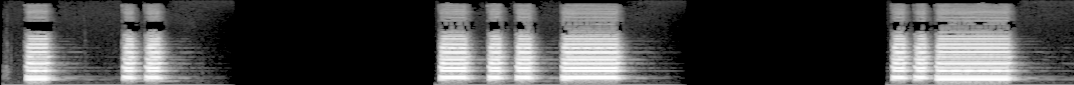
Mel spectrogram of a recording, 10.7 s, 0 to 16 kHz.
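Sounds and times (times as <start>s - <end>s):
1938 Buick horn honking: 0.2s - 0.6s, 1.2s - 1.7s, 4.4s - 6.3s, 8.9s - 10.3s.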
